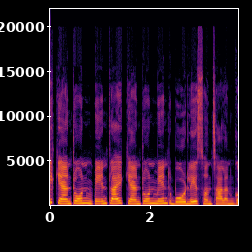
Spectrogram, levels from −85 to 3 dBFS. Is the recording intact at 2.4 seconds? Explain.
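Yes, at 2.4 s the speech is intact, with no dropout, click, distortion or other fault to be heard at that moment.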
